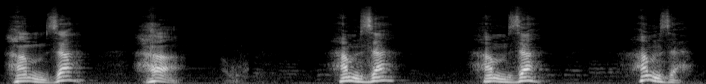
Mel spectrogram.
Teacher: حمزہ اور ہا یہ دونوں گلے کے آخری والے حصے سے نکلتے ہیں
